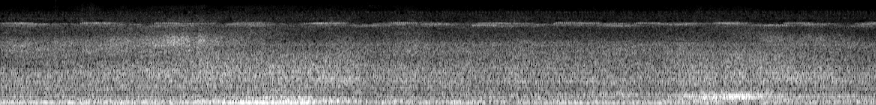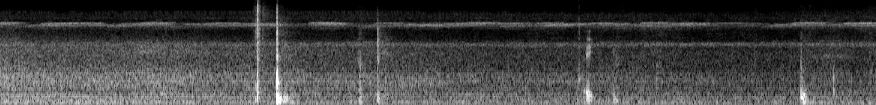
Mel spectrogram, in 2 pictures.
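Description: Slingshot shot with light latex bands: a sharp snap of the release about eleven seconds in, followed a fraction of a second later by a louder crack of the ball striking the spinner target. Crickets chirp steadily throughout.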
